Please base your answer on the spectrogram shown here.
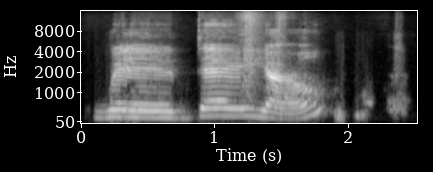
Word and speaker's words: video: So this Latin word video is spelled with a V, but depending on the type of Latin, the V is pronounced as a W. So it's video, visum.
